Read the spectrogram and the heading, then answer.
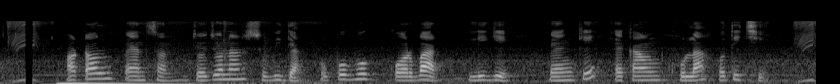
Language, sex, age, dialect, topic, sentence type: Bengali, female, 18-24, Western, banking, statement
